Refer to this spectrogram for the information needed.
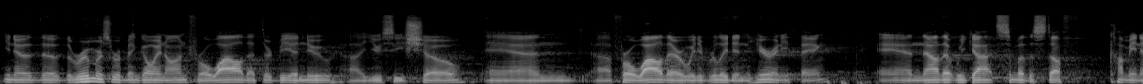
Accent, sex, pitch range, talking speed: American, male, 90-100 Hz, 215 wpm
